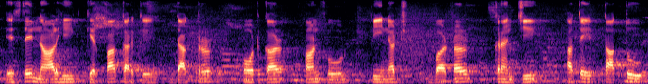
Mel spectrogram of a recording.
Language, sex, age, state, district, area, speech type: Punjabi, male, 18-30, Punjab, Ludhiana, rural, read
